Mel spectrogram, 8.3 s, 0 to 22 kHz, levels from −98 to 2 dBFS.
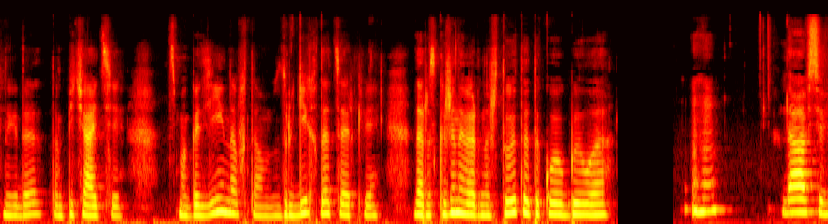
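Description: No technical faults can be heard anywhere in the recording.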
